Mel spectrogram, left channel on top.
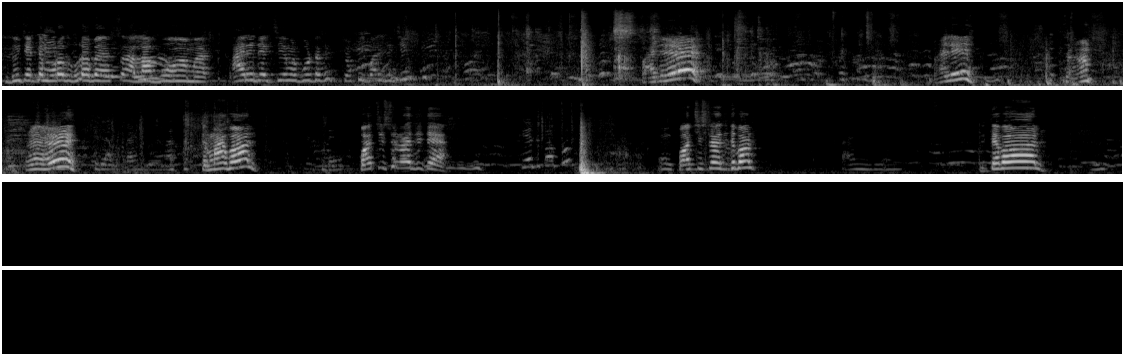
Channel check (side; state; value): right; silent; digital silence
